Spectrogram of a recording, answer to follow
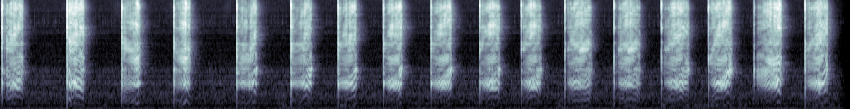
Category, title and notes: Music > Solo percussion
MUSCPerc-Blue Snowball Microphone, CU Washboard, Grinds, Multiple Nicholas Judy TDC
Multiple washboard grinds.
grind, guiro, Blue-brand, Blue-Snowball, washboard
